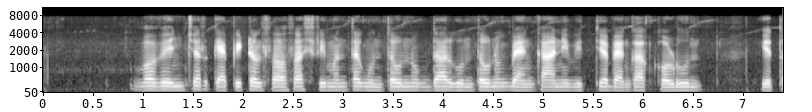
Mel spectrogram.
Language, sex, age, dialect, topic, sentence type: Marathi, male, 18-24, Northern Konkan, banking, statement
